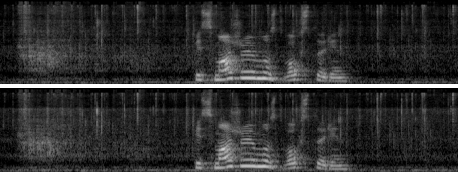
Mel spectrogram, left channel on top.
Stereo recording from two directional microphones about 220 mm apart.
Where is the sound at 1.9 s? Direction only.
20° right (ahead or behind).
